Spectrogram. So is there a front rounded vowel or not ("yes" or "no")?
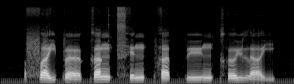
yes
